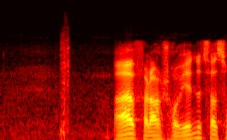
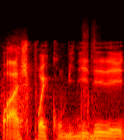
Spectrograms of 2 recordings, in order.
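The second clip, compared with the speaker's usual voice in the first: ordinary delivery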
